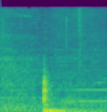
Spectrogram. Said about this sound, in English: This, every time this chair creaks now, it picks up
